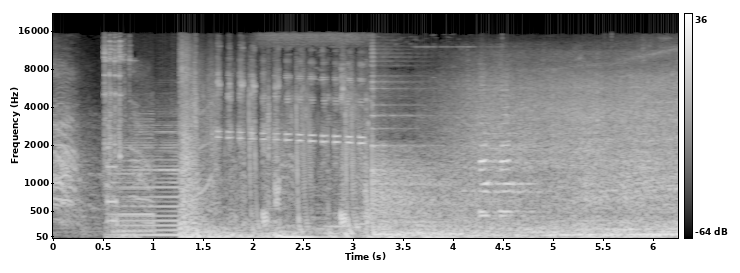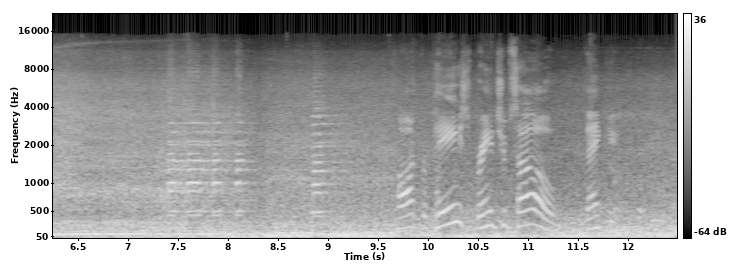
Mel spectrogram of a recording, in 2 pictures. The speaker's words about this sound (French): Alors vous, évidemment, c'est klaxon et cette voix, ça ne vous dit pas grand-chose. Des petits coups de klaxon dans une ville de l'Amérique profonde, oui, évidemment, plus banal, il n'y a pas.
